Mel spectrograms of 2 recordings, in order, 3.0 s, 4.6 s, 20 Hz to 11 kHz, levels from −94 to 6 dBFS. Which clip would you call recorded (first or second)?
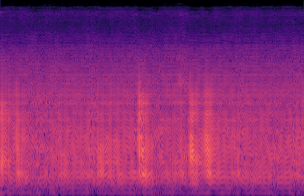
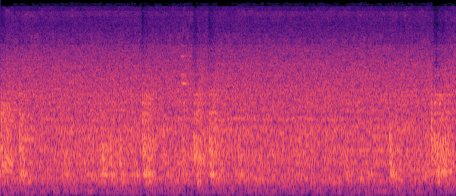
second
